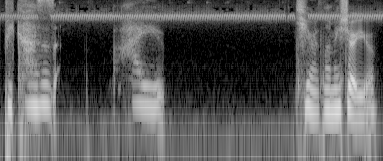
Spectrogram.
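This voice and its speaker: A woman playing a wary, secretive figure in a horror audio drama, speaking in a hushed, halting way. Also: fairly high pitch. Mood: wary, urgent. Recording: noisy, with insect and cricket ambience. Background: crickets and insects.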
